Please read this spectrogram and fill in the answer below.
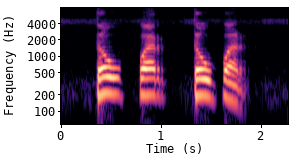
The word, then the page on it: taupar taupar: kwamera; Tanna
